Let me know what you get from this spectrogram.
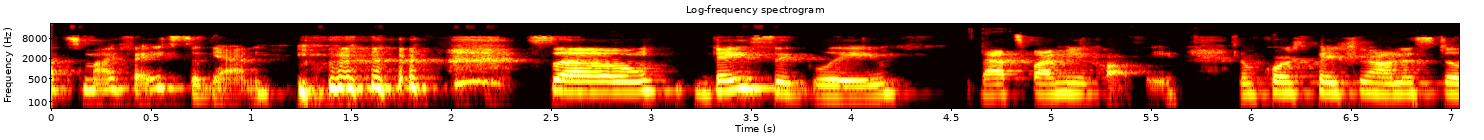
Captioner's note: laughs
